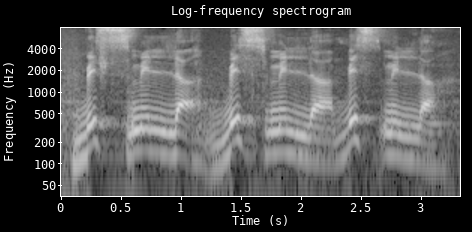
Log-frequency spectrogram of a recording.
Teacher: दोनों होठों के अंदरूनी तर हिस्सों के इसाल से हरफे बा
